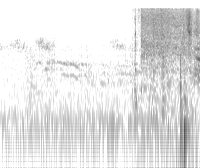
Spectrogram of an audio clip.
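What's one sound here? A drawer slides open.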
